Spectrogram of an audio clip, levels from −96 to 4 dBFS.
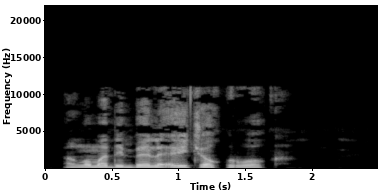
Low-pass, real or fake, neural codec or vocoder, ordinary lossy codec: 14.4 kHz; fake; vocoder, 44.1 kHz, 128 mel bands, Pupu-Vocoder; MP3, 48 kbps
